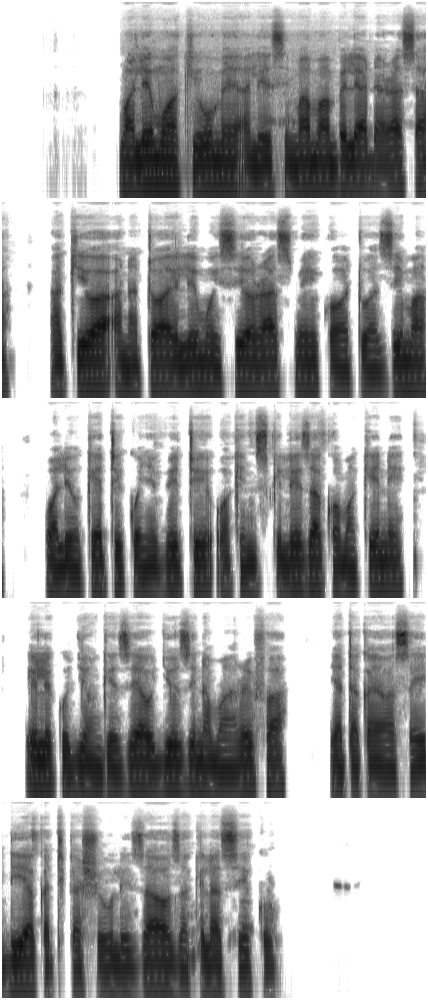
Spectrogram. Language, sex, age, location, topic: Swahili, male, 18-24, Dar es Salaam, education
